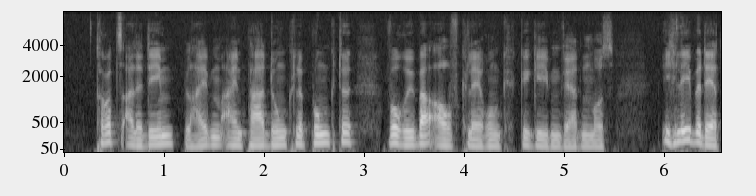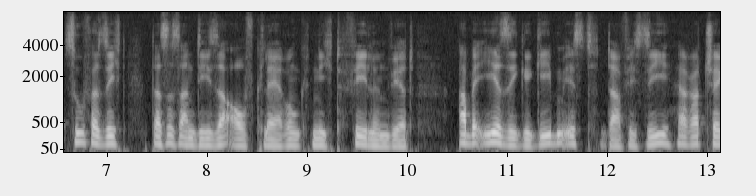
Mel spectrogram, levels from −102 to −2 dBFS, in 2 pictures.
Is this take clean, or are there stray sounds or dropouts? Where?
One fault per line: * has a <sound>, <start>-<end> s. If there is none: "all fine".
all fine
